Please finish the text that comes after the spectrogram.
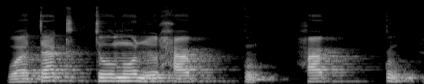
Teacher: sedikit dititekan dan sedikit ada jeda untuk menekan.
